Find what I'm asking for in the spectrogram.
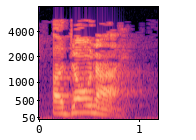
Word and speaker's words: Adonai: The third term is Adonai, or as it is commonly pronounced in English, Adonai.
